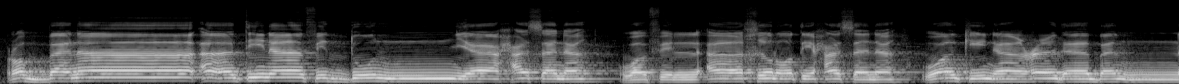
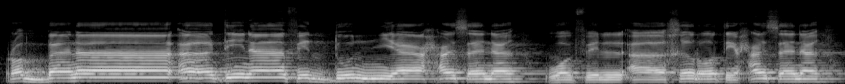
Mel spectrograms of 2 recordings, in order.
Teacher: dengungnya terlalu panjang dan terlalu lama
